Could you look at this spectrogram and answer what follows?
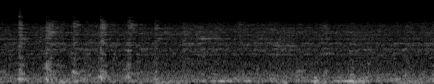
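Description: Freight train of covered grain hopper cars rolling past, with steady wheel and rail rumble. The wheels click over rail joints, most plainly in the first second and a half.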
